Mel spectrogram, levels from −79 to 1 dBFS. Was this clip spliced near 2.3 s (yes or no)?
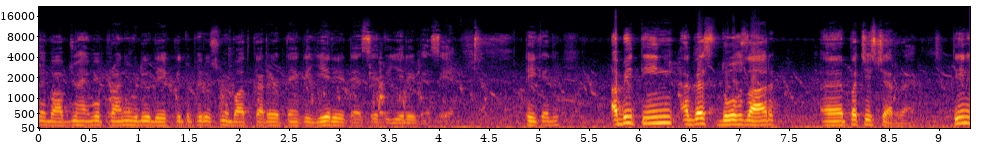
no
